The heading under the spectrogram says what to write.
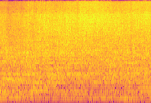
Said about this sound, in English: She doesn't know what's going to happen when she flushes that toilet.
